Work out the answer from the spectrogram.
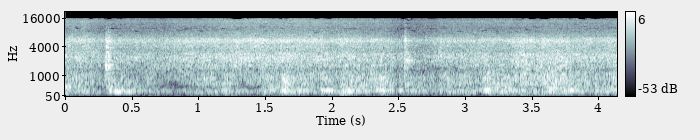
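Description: Onion-and-spice masala paste sizzling and hissing in hot oil in a metal kadhai as it is stirred with a metal ladle, which scrapes against the pan twice. The masala is being fried with a little water added so that it doesn't burn.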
